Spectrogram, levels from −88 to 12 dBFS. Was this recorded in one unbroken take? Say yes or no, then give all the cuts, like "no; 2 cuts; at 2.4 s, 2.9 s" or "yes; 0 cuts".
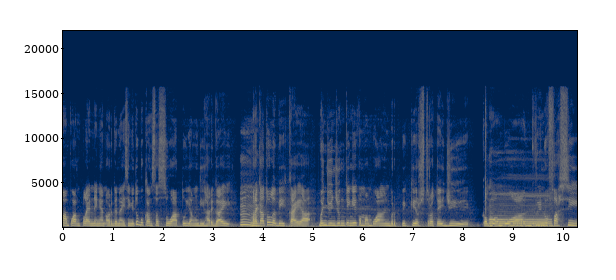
no; 2 cuts; at 3.4 s, 5.0 s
